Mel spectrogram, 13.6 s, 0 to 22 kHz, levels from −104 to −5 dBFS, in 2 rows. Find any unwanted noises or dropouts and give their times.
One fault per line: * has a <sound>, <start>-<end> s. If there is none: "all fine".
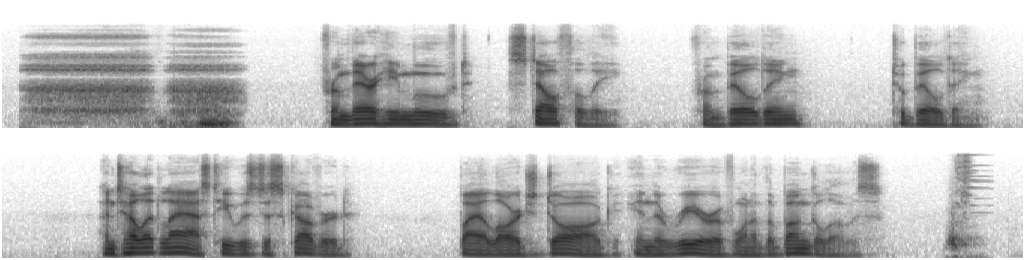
* has a breath, 0.1-1.7 s
* has a whoosh, 13.1-13.4 s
